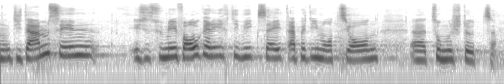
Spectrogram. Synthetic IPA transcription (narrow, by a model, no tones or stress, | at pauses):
ʊdid̥æmsɪn | ɪʃɛsfyɾmɪːfɔlɡəɾɪχtɪɡʋiːksɛɪtæb̥ədimɔt͡sjoːn | ɛt͡sʊŋəʃtʉt͡sə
